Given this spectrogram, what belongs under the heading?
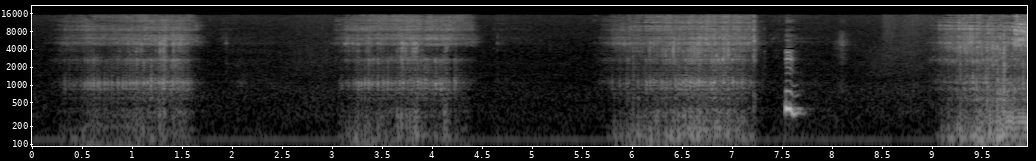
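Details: Adult man's loud rattling snores about every three seconds, four in ten seconds, with a brief sharp noise between the third and fourth; ordinary snoring.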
